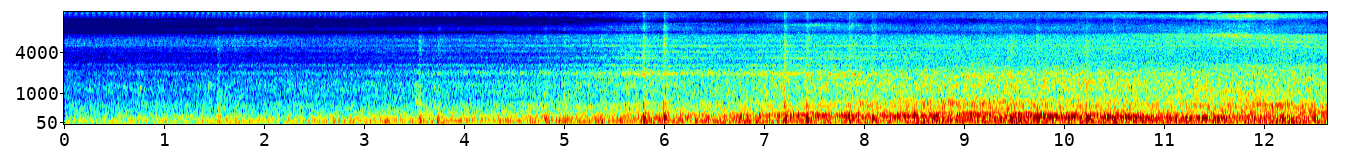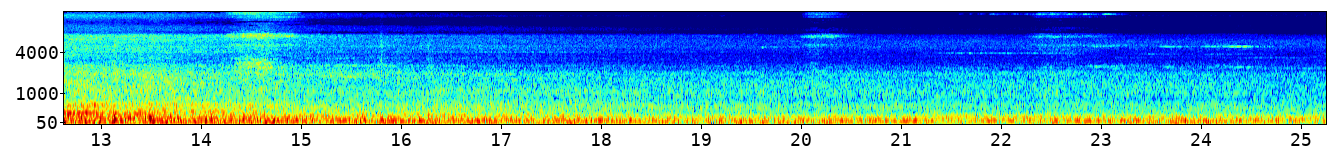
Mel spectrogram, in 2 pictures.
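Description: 115 series electric train pulling into a station and braking. The rumble of its wheels grows as it draws level, with a few sharp rail-joint clicks, then a whine that falls in pitch as it slows. There are two brief high brake squeals.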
